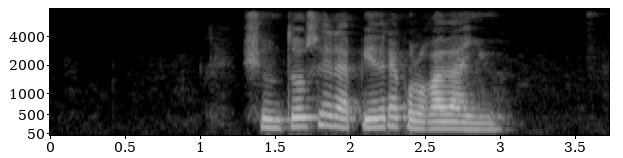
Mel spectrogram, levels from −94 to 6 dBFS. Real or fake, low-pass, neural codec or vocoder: real; 7.2 kHz; none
